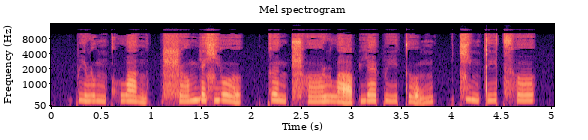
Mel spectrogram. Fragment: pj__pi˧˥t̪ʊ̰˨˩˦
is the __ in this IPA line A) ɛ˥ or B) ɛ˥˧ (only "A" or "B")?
A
